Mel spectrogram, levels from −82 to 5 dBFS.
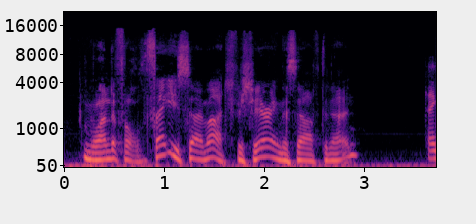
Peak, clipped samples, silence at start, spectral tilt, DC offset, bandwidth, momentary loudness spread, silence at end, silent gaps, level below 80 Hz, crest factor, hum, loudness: -14 dBFS; under 0.1%; 0 s; -5.5 dB/octave; under 0.1%; 14.5 kHz; 7 LU; 0 s; none; -42 dBFS; 14 dB; none; -29 LUFS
